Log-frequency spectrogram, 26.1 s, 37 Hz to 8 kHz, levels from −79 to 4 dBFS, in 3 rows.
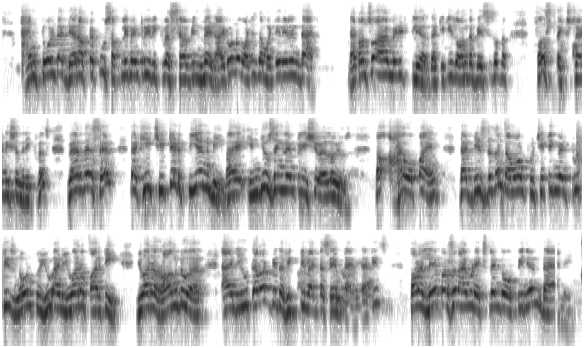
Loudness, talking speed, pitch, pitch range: -19 LUFS, 225 wpm, 230 Hz, 205-255 Hz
